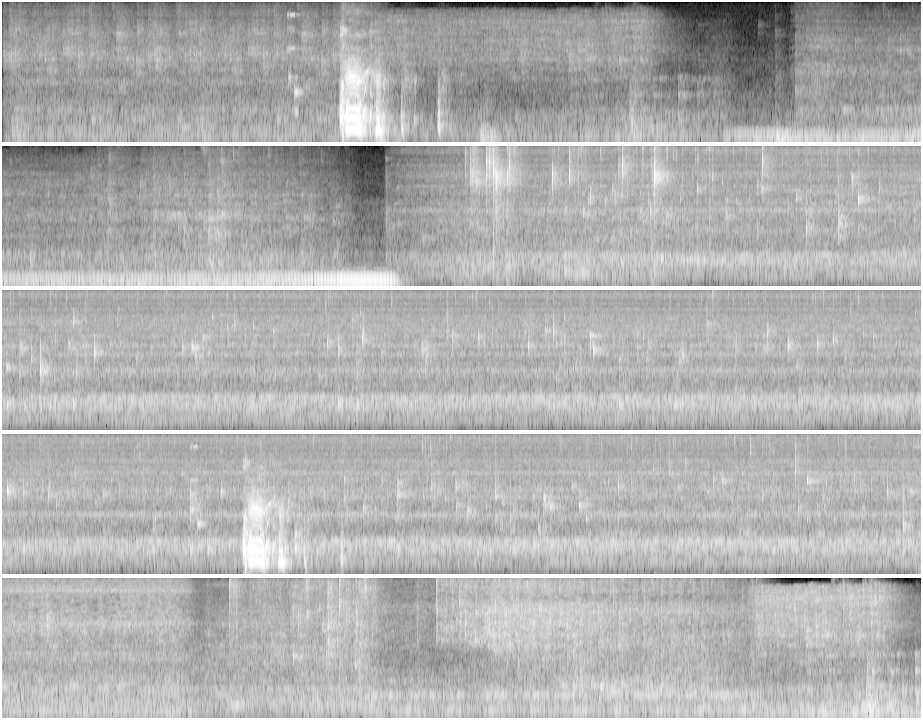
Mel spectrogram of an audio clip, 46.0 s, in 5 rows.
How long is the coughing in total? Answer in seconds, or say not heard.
3 s.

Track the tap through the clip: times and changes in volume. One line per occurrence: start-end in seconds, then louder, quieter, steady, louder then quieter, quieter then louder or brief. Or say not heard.
0.0-45.9 louder.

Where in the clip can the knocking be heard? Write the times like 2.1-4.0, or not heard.
not heard.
